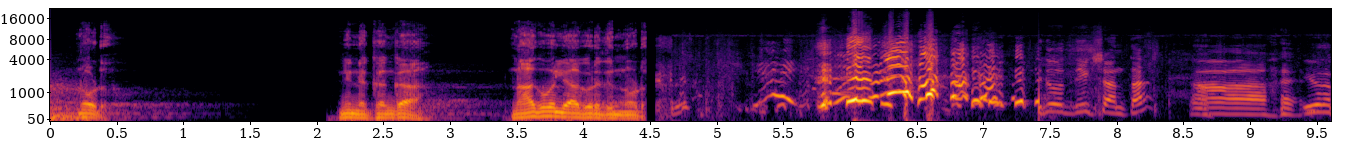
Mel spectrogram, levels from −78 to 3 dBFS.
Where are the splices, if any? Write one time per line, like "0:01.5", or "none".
0:07.4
